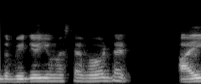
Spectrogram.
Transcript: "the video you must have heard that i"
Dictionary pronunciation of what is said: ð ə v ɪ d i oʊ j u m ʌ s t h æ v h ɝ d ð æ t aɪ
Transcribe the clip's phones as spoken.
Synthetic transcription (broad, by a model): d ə v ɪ d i oʊ j u m ʌ s t h æ v h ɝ d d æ t aɪ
